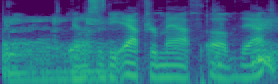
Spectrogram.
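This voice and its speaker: A man hosts a live breaking-news stream, reading viewer comments aloud and speaking off the cuff with frequent fillers. His voice sits low with a steady tone and measured pace, and the recording is very noisy.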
